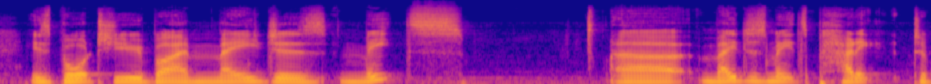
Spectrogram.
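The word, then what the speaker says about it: Maugers: go to majors meets or and this is majors you don't know how it's pronounced ma u GE RS comm dot au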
